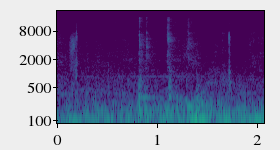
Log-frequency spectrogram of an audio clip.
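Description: An elevator button clicks when pressed.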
